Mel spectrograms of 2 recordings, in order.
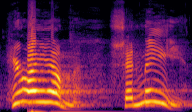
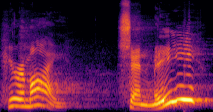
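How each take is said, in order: First: It is said as an eager, willing offer. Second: It is said as a reluctant, doubtful question.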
